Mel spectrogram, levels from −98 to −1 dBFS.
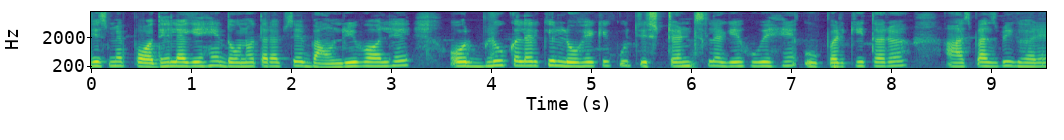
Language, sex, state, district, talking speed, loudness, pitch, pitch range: Hindi, female, Odisha, Sambalpur, 180 wpm, -18 LUFS, 205 Hz, 200-215 Hz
